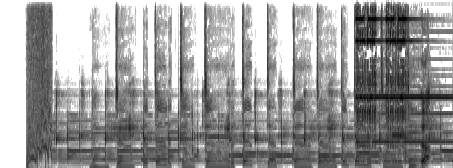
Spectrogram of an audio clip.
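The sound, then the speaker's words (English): The temp phone rings with a loud, melodic ringtone, a bright electronic tune of quick repeated notes that plays continuously after a brief noisy click at the start, with no one talking. “It's the temp phone. Everybody be quiet.”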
